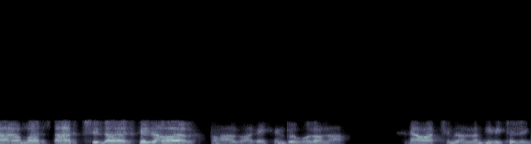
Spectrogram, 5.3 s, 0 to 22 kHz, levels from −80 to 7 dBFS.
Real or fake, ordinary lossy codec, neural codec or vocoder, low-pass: fake; none; codec, 16 kHz, 0.5 kbps, FreqCodec, smaller model; 3.6 kHz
